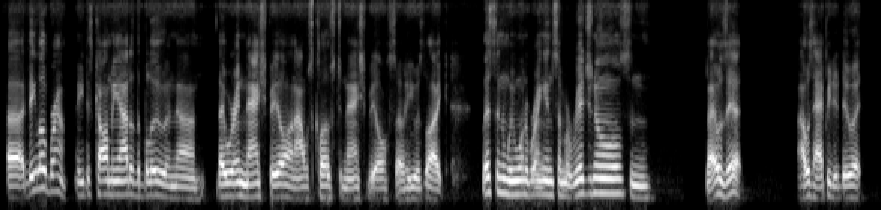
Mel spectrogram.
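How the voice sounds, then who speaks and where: A man speaks with a fairly high pitch. His pace is fairly quick, with ordinary pitch variation. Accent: Southern US. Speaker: former pro wrestler. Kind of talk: interview.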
